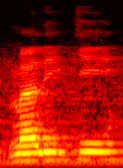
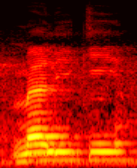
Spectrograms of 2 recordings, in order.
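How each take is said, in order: No difference in how they are said.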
